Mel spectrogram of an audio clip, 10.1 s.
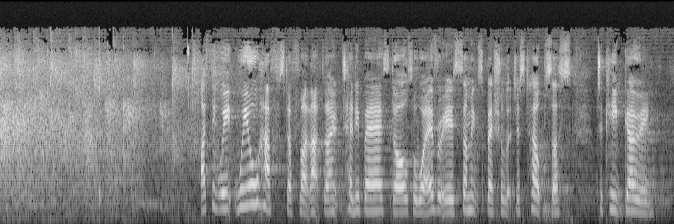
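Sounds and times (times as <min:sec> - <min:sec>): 
audience applause: 0:00.0 - 0:03.2
speech: 0:03.0 - 0:09.9.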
